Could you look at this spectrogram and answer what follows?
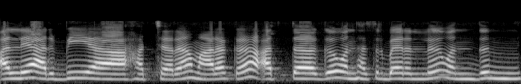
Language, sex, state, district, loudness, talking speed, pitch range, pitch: Kannada, female, Karnataka, Dharwad, -11 LUFS, 125 wpm, 250-280 Hz, 260 Hz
